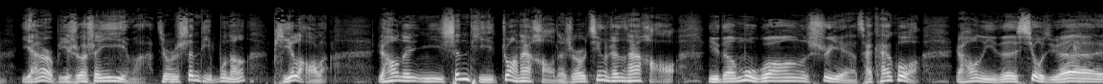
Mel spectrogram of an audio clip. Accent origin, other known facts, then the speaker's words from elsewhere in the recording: Beijing, China; 因为我是北京人嘛，每一次都从北京出去以后设计一条线路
